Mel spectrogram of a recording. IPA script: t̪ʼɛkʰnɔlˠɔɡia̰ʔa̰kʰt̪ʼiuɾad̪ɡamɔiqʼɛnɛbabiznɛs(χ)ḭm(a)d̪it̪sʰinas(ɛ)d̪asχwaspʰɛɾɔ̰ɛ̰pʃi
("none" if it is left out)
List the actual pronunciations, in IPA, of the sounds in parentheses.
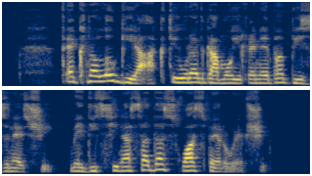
ʃ, ɛ, a

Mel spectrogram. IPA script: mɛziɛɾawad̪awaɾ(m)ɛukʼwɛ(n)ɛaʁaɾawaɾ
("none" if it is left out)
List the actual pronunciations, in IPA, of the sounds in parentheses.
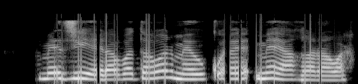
m, m

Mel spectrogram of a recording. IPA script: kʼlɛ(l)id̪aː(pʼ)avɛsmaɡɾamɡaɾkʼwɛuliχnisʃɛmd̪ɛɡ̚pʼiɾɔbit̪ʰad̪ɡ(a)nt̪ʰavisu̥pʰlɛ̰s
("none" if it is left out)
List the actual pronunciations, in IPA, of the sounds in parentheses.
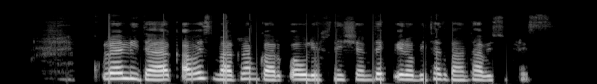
l, kʼ, a

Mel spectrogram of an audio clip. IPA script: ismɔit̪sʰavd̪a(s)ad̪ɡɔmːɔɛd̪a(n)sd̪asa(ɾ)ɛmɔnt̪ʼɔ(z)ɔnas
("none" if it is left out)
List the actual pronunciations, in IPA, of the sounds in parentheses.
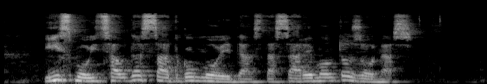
s, n, ɾ, z

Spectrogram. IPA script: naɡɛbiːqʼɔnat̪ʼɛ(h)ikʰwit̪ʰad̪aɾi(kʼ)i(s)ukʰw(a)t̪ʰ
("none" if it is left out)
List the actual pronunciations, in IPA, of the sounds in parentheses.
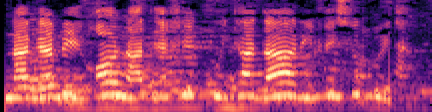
χ, qʼ, s, i

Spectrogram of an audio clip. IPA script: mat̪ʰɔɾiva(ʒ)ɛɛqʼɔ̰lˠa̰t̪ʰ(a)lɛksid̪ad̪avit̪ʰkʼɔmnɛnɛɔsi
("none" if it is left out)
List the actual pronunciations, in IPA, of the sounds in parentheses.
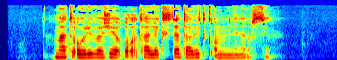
ʒ, a

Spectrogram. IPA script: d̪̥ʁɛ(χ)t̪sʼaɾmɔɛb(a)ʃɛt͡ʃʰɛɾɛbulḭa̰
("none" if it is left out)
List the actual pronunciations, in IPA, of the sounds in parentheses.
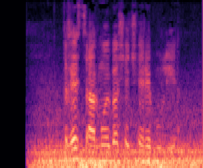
s, a

